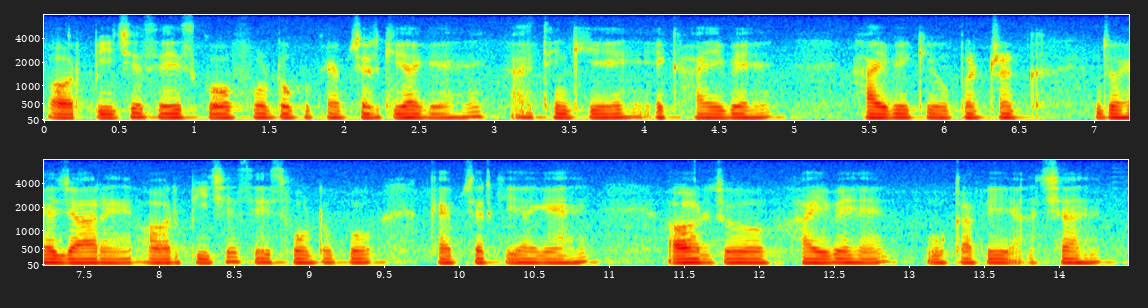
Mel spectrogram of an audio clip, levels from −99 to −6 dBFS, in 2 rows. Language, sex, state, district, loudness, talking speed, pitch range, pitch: Hindi, male, Jharkhand, Sahebganj, -21 LUFS, 180 wpm, 105-110 Hz, 105 Hz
